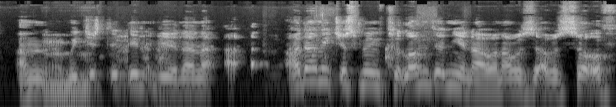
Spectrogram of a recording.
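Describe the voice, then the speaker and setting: A man rushes along at a very fast pace with noticeable background noise present. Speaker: music journalist. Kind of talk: podcast interview answer.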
